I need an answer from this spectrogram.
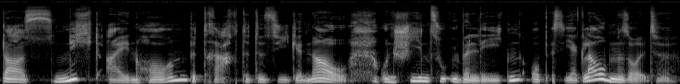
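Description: A man narrating a children's story in German, reading in a slow, expressive manner. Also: husky. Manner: slow, expressive, lively pitch.

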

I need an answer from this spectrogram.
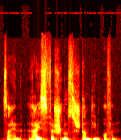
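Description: Male narrator for a children's audiobook; calm, slow and slightly husky. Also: on the low side.

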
